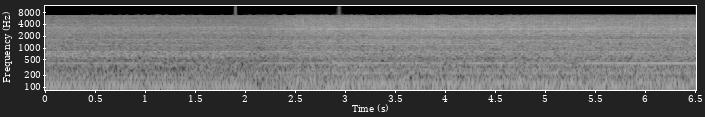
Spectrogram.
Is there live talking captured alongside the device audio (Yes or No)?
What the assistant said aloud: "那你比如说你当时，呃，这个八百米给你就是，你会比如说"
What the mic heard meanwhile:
No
